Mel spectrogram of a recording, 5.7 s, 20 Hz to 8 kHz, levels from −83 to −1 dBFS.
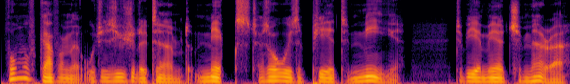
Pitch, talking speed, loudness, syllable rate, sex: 90 Hz, 200 wpm, -22 LUFS, 6.1 syllables/s, male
